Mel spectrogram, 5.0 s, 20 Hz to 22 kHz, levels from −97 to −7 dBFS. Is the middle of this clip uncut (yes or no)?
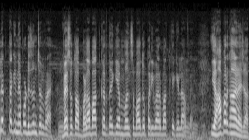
yes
